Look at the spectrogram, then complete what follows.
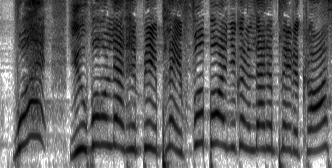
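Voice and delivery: high, loud, fast outraged protest; indignant teen. Retold or imitated. Brother protesting to mom about unfair rules, high outraged squeal. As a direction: squeal it like a wronged little brother.

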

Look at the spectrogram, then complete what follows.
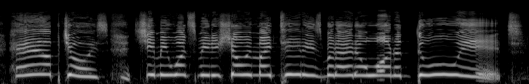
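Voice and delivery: very high, hammed-up damsel voice; imitating a woman pleading in falsetto; mock woman's plea. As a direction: cry for help in a silly falsetto. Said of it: "he starts doing an impression of her".

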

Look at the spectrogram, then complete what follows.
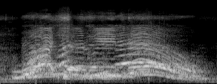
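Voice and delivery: high, slow call; crying out. A narrator's reading. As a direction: call out for help. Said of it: "The children cried out".

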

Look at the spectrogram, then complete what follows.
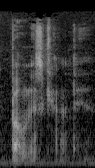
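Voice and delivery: whispered aside; breathy whisper of bonus content. Acted.

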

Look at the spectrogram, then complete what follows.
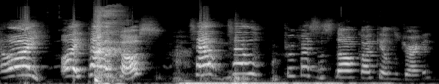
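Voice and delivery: loud shout across the room; calling out. Acted. Halfling shouting to Pelicos across the dig. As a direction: yell to get Pelicos's attention.

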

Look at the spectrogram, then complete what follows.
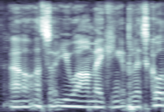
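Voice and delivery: ordinary delivery

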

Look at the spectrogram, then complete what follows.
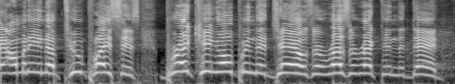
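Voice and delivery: loud sing-song preaching cry; fiery preacher's chant; triumphant shout. Acted. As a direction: throw it back in triumph. Defiant answer, shouted preaching.

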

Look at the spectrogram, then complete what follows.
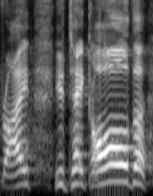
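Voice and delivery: ordinary delivery

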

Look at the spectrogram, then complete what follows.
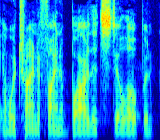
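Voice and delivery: usual speaking voice

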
